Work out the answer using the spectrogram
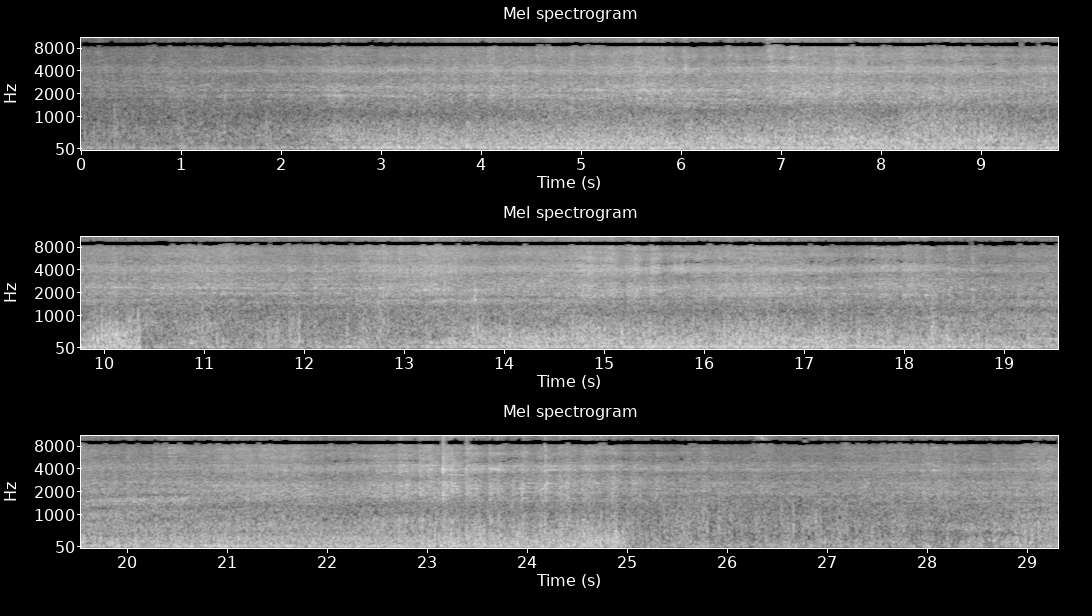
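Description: Freight cars of a passing manifest train rolling by at a grade crossing: a loud, continuous rumble of steel wheels on the rails, with sudden drops in level about ten seconds in and again near the end.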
